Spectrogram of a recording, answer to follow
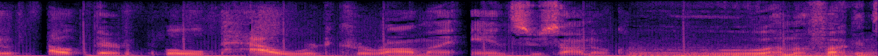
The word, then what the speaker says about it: Susanoo: On that same page, Sasuke tries to find with his Susanoo, which is the proper pronunciation of that word, by the way, immediately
